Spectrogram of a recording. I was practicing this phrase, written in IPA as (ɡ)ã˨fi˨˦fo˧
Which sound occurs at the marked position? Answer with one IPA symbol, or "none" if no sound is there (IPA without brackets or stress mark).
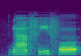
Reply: ɡ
